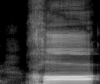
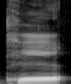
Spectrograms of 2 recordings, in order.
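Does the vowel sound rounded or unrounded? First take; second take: unrounded; rounded. First: It is said with unrounded lips. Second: It is said with rounded lips. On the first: The speaker calls it right. "गोल नहीं हो रहे" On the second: The speaker calls it wrong. "ये देखिए होंठ गोल हुए"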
